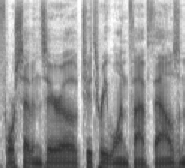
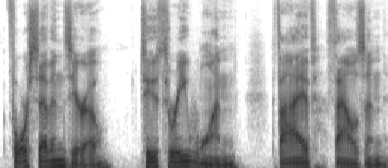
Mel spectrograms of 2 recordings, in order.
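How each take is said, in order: First: The number is said at a fast pace. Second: The number is said at a slow pace.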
